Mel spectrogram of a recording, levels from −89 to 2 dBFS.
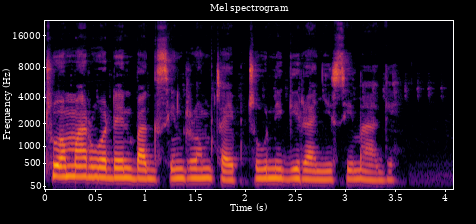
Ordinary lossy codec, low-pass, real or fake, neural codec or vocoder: none; none; fake; vocoder, 44.1 kHz, 128 mel bands every 256 samples, BigVGAN v2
